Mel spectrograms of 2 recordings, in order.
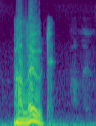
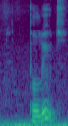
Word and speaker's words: pollute: letting you know that you're going to place emphasis on the second syllable so pollute is the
